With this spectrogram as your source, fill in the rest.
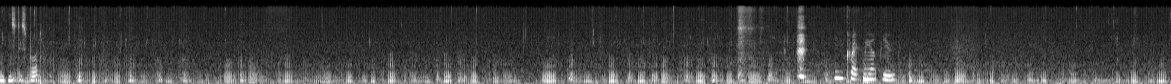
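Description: A cat purrs loudly up close.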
